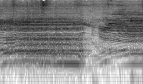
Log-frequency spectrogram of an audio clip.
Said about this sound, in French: Moyen d'expression des cerfs, le brame du roi de nos forêts fascine et en ces débuts d'automne, c'est le moment idéal pour l'écouter car cette période correspond à la saison des amours, des cerfs et des biches.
